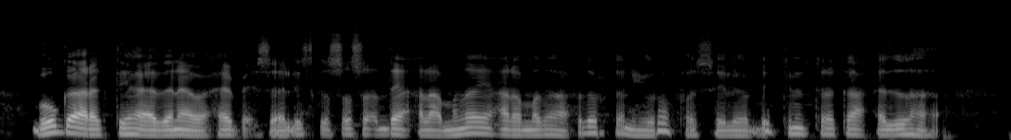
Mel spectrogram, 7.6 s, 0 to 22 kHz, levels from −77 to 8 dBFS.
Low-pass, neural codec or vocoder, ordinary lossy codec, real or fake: none; none; none; real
